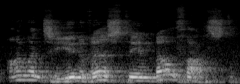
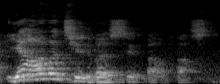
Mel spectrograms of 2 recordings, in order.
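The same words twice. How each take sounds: First: Slightly raised, chatty announcement; lightly voiced Irishman. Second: Understated matching reply; lightly voiced agreement. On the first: [name] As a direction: offer it as fresh news. First Irishman states, joke. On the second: Second Irishman agreeing with the first, understated.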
